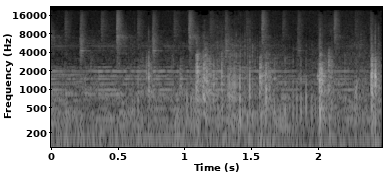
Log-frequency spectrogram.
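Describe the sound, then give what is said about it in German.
Quick, hurried footsteps of a woman crunch over snowy ground in a fast, steady rhythm as she hurries from a landed helicopter toward a group of girls, moderately loud, with no voices. “Sie stieg aus und eilte mit schnellen Schritten auf die Mädchen zu.”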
